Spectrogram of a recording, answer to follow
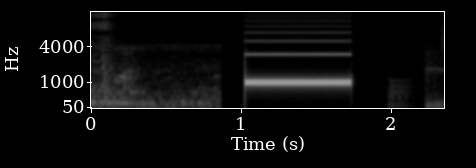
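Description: A single loud, steady electronic beep lasting under a second, starting about a second in and cutting off abruptly. Before it, faint voice and room sound stop suddenly.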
